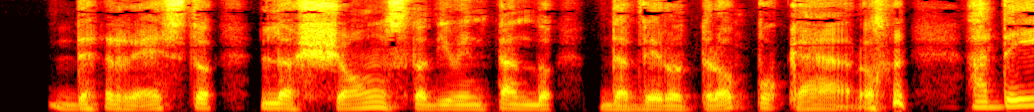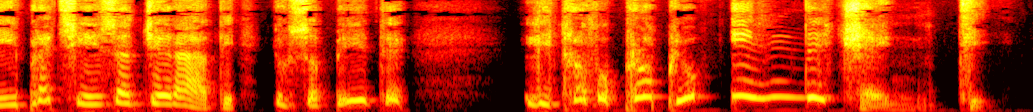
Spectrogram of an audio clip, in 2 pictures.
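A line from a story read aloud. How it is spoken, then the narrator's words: Laughing. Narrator (Italian): concludeva ridendo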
